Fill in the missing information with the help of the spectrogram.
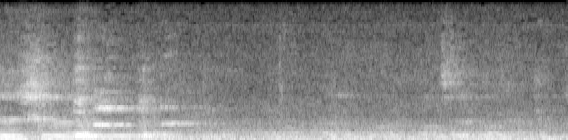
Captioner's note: laugh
